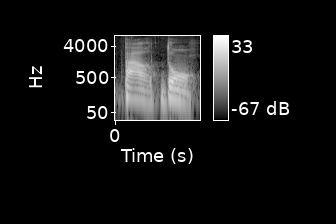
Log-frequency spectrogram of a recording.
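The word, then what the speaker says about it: pardon: know you've heard this don't say the N at the end bow don't about don't that means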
